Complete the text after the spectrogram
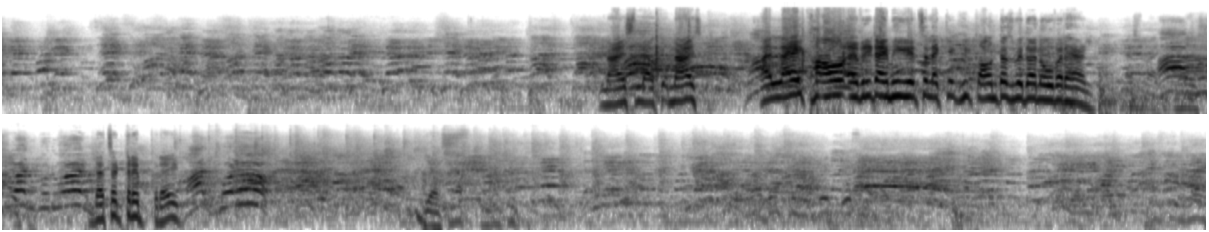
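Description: A crowd cheers and shouts around a fighting cage.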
